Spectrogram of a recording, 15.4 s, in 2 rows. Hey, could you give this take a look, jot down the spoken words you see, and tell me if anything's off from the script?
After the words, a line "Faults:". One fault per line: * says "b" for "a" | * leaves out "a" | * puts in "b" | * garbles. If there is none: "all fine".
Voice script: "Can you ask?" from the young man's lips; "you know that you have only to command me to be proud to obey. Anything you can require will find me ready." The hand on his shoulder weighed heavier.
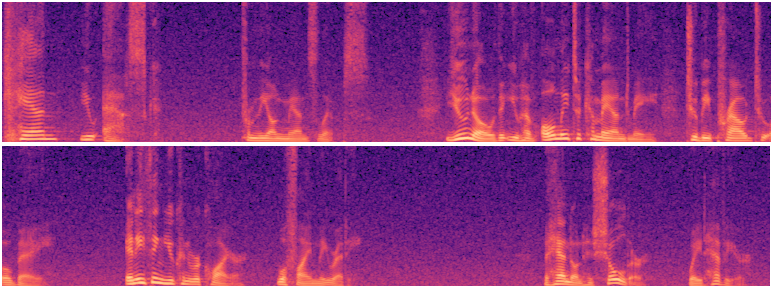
"Can you ask?" from the young man's lips; "you know that you have only to command me to be proud to obey. Anything you can require will find me ready." The hand on his shoulder weighed heavier.
Faults:
all fine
